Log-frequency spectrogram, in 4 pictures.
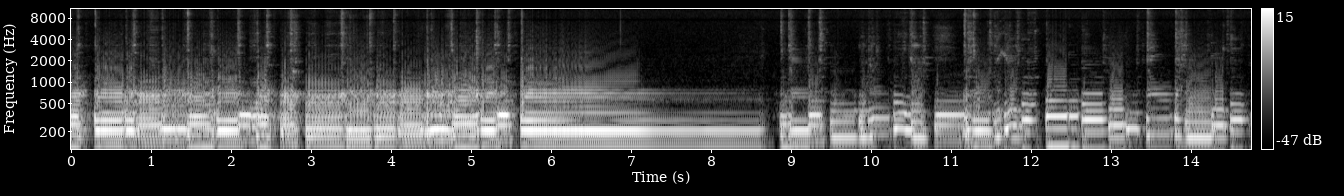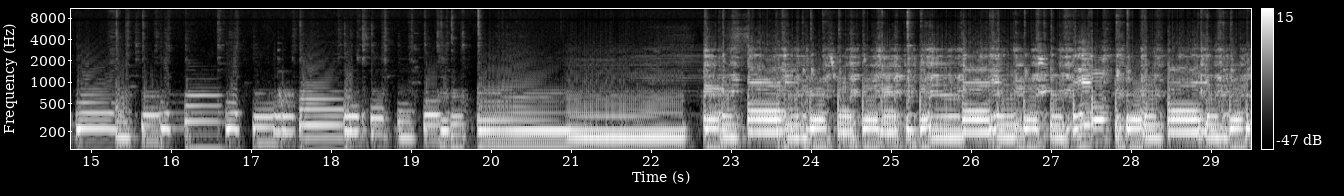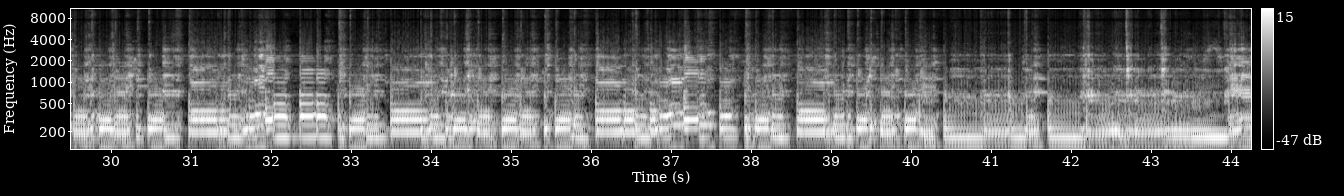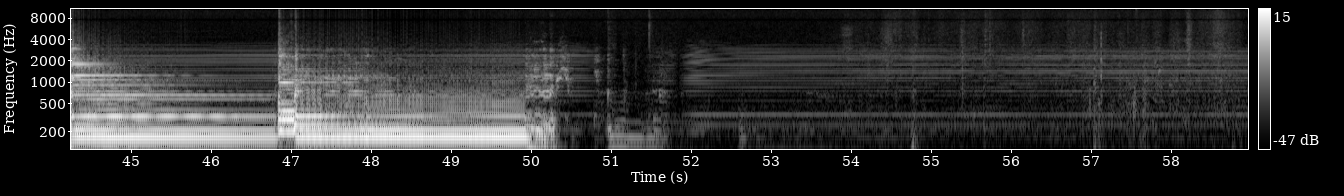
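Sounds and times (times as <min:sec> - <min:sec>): electric bass with octave effect: 0:00.0 - 0:58.9
low steady amp hum: 0:00.0 - 0:58.9.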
